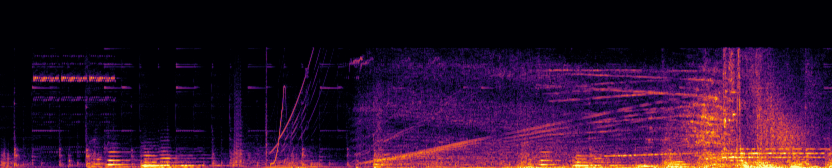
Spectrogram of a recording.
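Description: Cartoon sound effects over background music: short electronic tones, then from about halfway a long rising mechanical whoosh with a low rumble as a floor hatch opens and a car lift rises. It builds to a loud hit near the end.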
